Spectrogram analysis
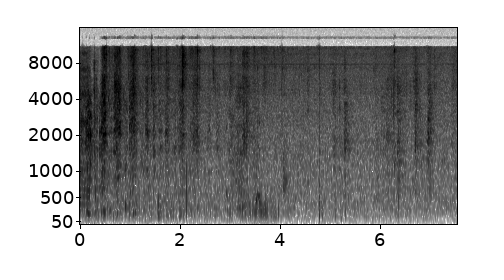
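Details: A pet Border Collie named Leroy breathes in quick, breathy bursts, a rapid run of soft huffs and sniffs repeating several times a second, loudest in the first second and fading to quiet room noise.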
